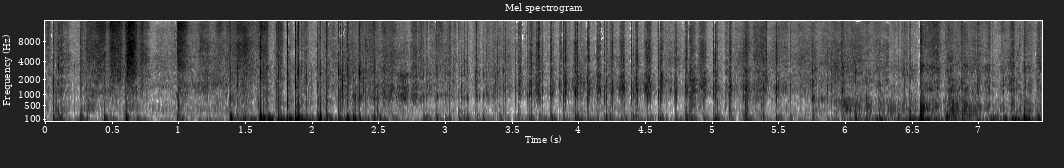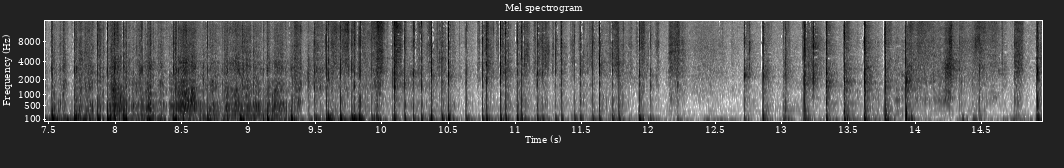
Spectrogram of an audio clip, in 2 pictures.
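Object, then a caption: Leather folio case. Fingertips tap and rub fast on a large black leather folio case, held flat and then upright. Dense, irregular, dull low thumps run at close to four per second, mixed with soft scratchy rubbing. The tapping is loudest in the middle stretch and thins to lighter, sparser taps toward the end.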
